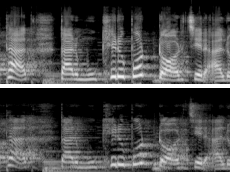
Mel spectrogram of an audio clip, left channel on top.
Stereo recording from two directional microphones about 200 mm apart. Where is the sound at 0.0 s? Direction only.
35° left (ahead or behind).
